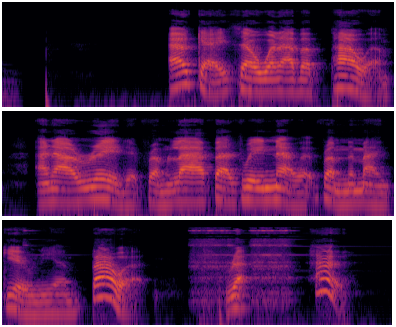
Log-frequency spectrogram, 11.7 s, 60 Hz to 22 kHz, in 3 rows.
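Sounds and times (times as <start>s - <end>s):
speech: 1.7s - 11.3s
telephone ringing in bright warbling bursts: 9.7s - 11.7s.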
